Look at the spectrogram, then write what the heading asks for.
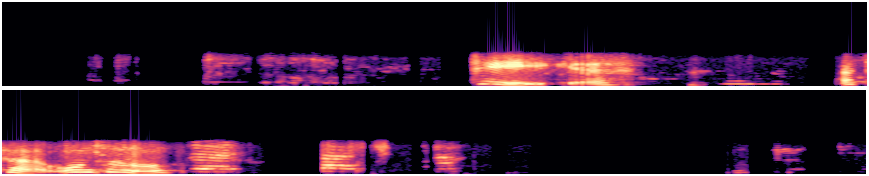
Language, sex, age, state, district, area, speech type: Dogri, female, 30-45, Jammu and Kashmir, Jammu, urban, conversation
